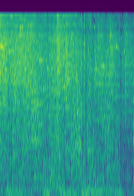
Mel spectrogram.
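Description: Loud crash of shattering glass and clattering wreckage as a car is smashed in a film fight scene, dying away near the end.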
